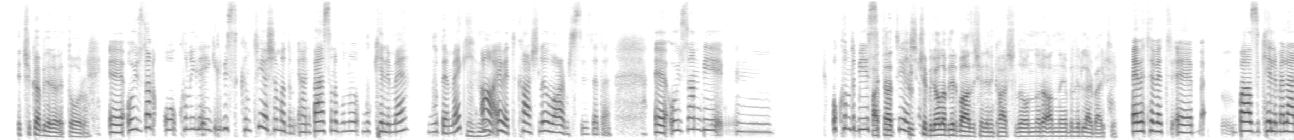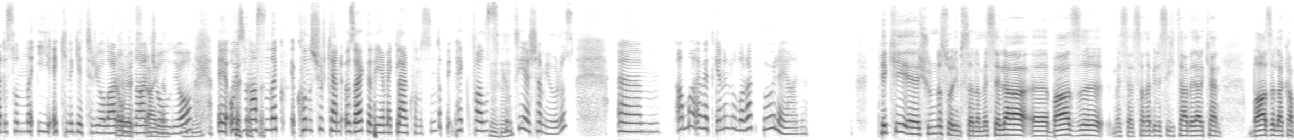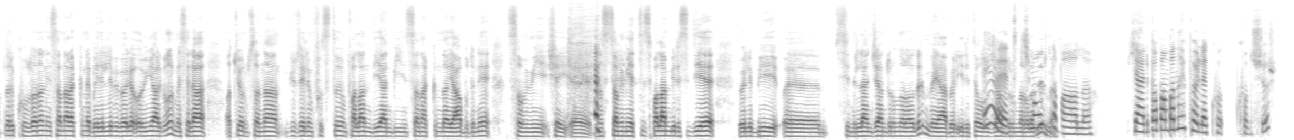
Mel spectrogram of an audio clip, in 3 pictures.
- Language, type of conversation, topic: Turkish, podcast, Dil kimliğini nasıl şekillendiriyor?
- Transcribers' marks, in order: other background noise; tapping; unintelligible speech; chuckle; chuckle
